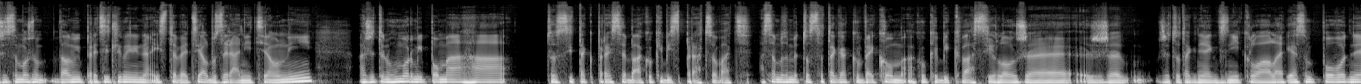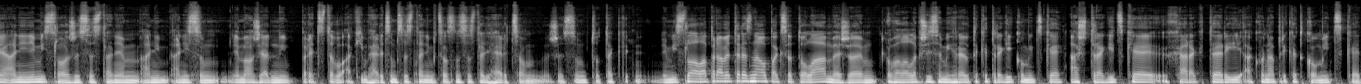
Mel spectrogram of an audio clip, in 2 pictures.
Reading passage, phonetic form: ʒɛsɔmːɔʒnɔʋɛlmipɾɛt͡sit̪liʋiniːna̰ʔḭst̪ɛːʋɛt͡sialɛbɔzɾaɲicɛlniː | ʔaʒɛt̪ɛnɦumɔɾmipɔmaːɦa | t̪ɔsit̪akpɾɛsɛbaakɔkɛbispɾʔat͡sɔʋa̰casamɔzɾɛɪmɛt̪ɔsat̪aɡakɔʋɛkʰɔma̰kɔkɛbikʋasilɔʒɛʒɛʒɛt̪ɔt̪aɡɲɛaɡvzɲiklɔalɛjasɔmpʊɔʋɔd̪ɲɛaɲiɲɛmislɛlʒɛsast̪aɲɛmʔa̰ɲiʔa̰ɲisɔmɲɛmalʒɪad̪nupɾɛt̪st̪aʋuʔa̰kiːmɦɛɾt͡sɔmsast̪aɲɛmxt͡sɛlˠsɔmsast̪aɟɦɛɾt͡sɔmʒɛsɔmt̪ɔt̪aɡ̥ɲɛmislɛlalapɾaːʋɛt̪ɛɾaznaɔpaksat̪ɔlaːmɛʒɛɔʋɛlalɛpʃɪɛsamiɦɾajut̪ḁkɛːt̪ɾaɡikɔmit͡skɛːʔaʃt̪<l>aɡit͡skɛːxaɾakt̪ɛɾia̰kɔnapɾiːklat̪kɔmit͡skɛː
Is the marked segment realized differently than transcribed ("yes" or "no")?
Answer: yes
